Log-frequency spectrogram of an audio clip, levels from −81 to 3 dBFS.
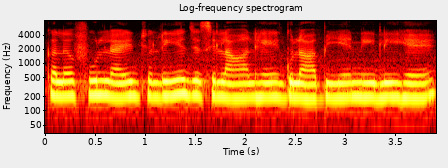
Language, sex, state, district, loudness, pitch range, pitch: Hindi, female, Uttar Pradesh, Varanasi, -13 LUFS, 195-210 Hz, 195 Hz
